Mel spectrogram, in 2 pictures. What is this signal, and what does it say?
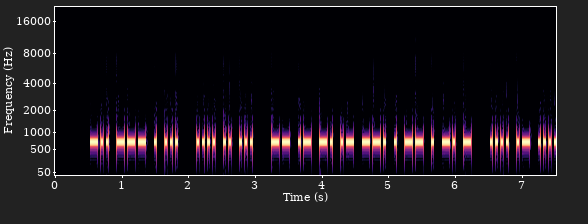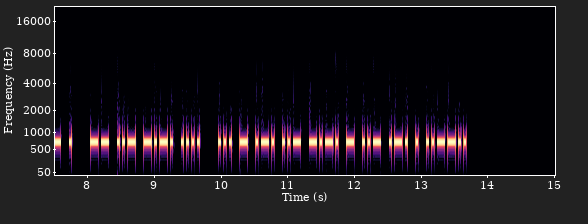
Morse code, heard as a keyed tone, about 30 wpm, 700 Hz. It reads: DOES HIS MANAGEMENT HAVE MUCH STRUCTURE?
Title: Sentences from Top 1000 Words - Review Part 6 - 30wpm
